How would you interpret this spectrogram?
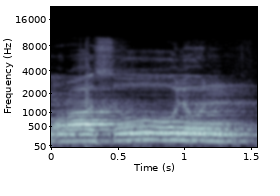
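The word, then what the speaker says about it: رسول: ഇന്നി ലക്കും റസൂലുൻ. റസൂലുൻ, റായിനെ തടിപ്പിച്ച് തഫ്ഖീം ചെയ്ത് ഉച്ചരിക്കുക.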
